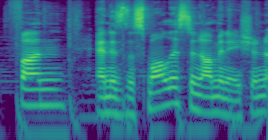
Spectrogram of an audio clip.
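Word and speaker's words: 分: a division of grades lastly this character is pronounced fun and is the smallest denomination of chinese currency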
